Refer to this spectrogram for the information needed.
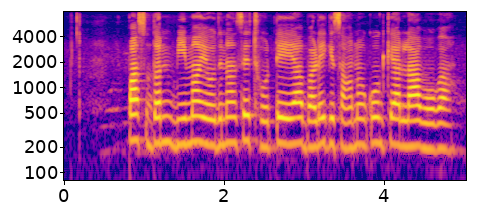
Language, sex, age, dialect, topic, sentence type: Hindi, female, 51-55, Kanauji Braj Bhasha, agriculture, question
